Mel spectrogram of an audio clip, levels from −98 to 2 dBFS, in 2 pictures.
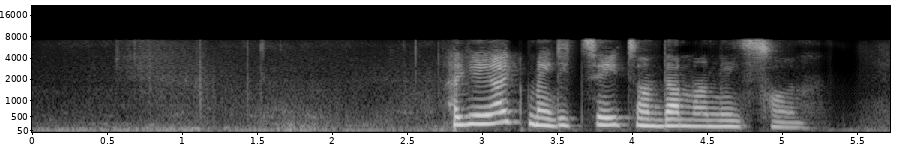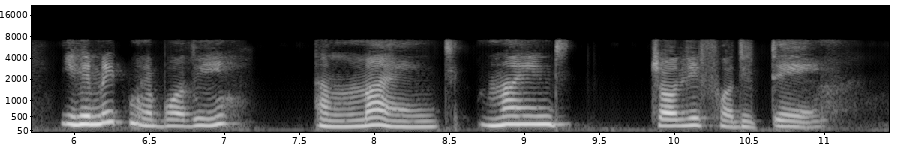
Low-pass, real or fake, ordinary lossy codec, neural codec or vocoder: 7.2 kHz; fake; none; codec, 16 kHz, 1 kbps, X-Codec, HuBERT features, trained on general audio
